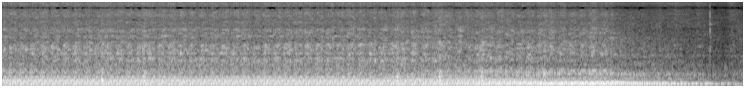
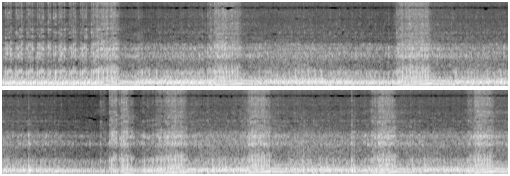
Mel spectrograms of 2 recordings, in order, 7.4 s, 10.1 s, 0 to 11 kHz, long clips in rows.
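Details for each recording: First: 1942 Chevrolet G506 old inline-six, first run after revival: fast steady even idle, no knocking, then shuts off; won't idle without choke, idle can't be lowered, mixture screw adjustment made no difference. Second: 1942 Chevrolet G506 truck engine, first run after revival on a 12-volt battery with the distributor adjusted. It is on the choke with an idle that can't be lowered. Repeated throttle blips rise and fall cleanly with no knock or rattle. Sounds good and healthy.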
